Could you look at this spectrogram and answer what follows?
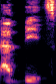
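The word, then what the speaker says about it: apizza: beitz a i z Za a and they pronounce it Ab Beats because you know I got to grab some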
